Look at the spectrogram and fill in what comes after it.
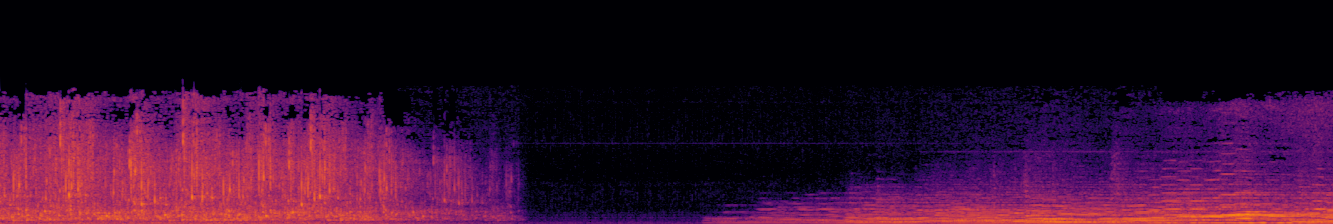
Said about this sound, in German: Ich bin nur ein normaler, kleiner Bach, der wie alle Flüsse und Bäche einmal im Meer mündet.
